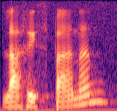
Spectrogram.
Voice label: "la hispanan", Esperanto; Spanish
